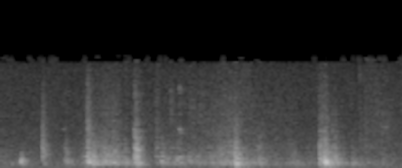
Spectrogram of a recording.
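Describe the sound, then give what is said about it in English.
A door being shut amid a run of short wooden clunks and rattles, irregularly spaced over a few seconds, ending with one firmer knock. No one speaks. “Shut the door so we don't get the cold in.”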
